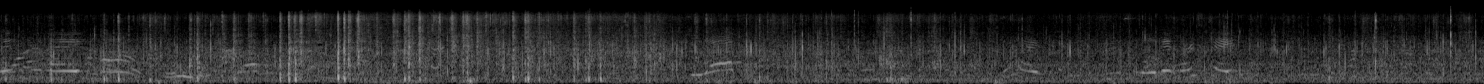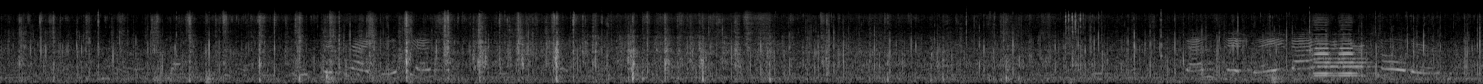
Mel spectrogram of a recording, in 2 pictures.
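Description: Horse cantering a jumping course, its hoofbeats falling as a run of short thuds on the wet arena footing, over steady wind noise on the microphone.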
